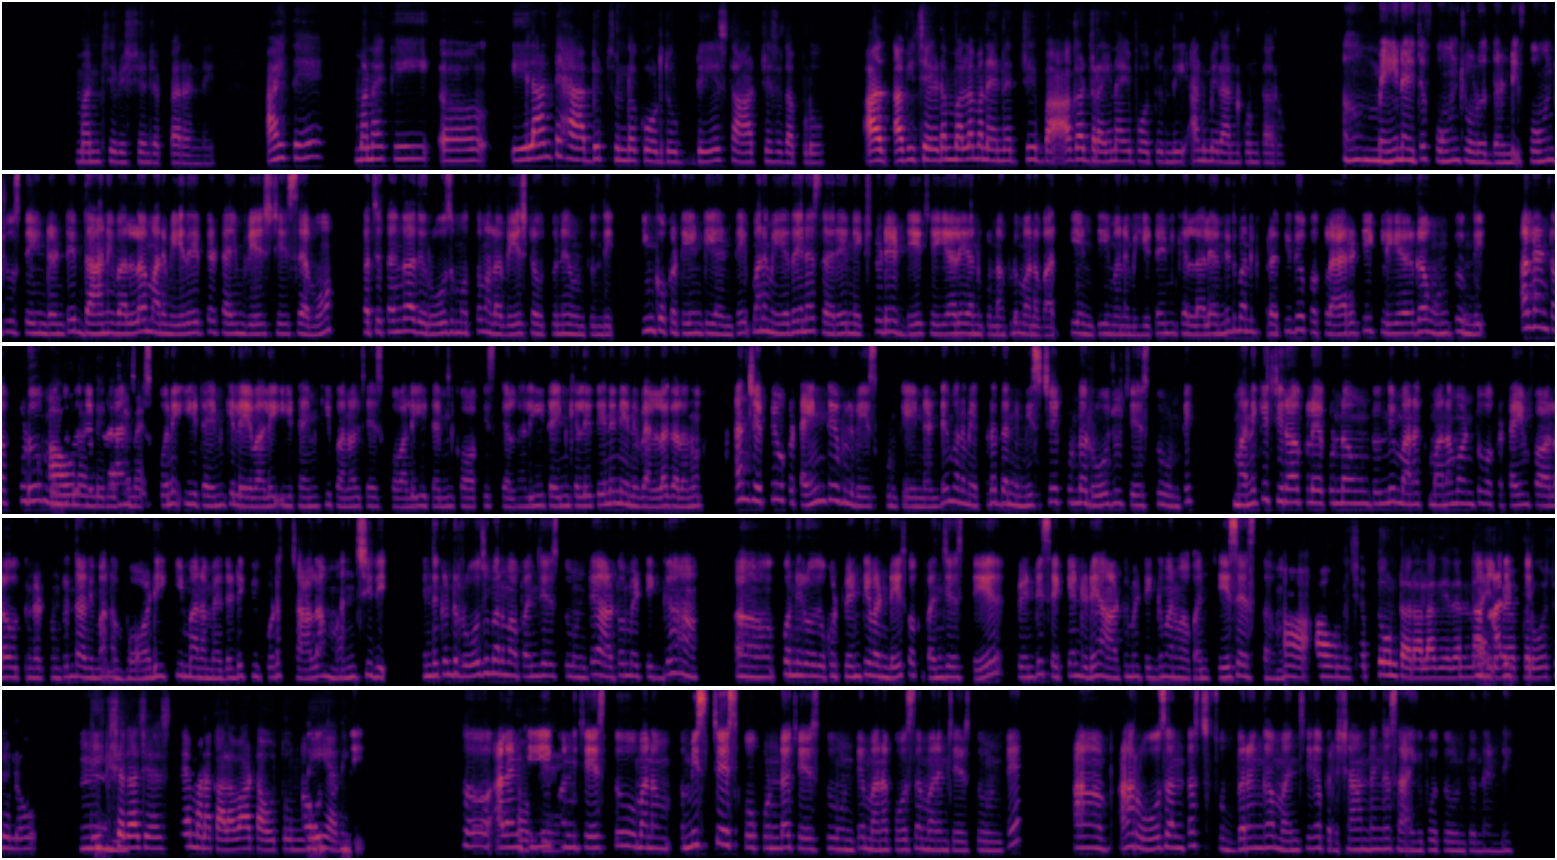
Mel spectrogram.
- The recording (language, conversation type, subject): Telugu, podcast, ఉదయం ఎనర్జీ పెరగడానికి మీ సాధారణ అలవాట్లు ఏమిటి?
- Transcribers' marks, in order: other background noise; in English: "హ్యాబిట్స్"; in English: "డే స్టార్ట్"; in English: "ఎనర్జీ"; in English: "డ్రైన్"; in English: "టైమ్ వేస్ట్"; in English: "వేస్ట్"; in English: "నెక్స్ట్ డే, డే"; in English: "వర్క్"; in English: "క్లారిటీ క్లియర్‌గా"; in English: "ప్లాన్"; in English: "ఆఫీస్‌కెళ్ళాలి"; in English: "టైమ్ టేబుల్"; in English: "మిస్"; in English: "ఫాలో"; in English: "బాడీకి"; in English: "ఆటోమేటిక్‌గా"; in English: "ట్వెంటీ వన్ డేస్"; in English: "ట్వెంటీ సెకండ్ డే ఆటోమేటిక్‌గా"; in English: "సో"; in English: "మిస్"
